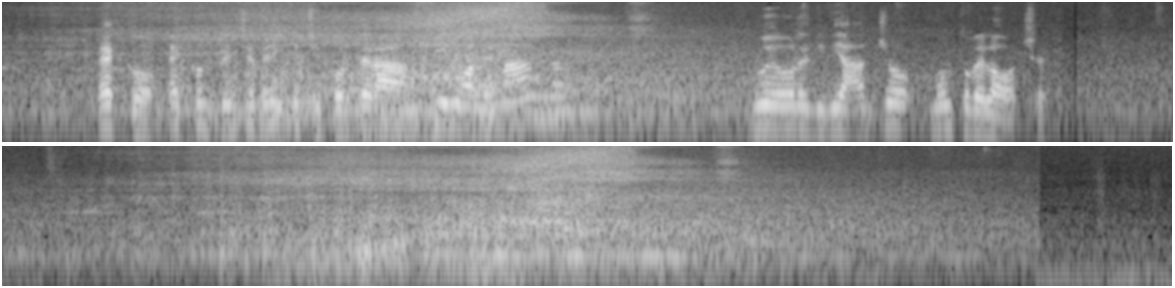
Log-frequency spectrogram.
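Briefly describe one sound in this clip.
A high-speed train rushes past close by with a loud rushing whoosh that swells and fades.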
